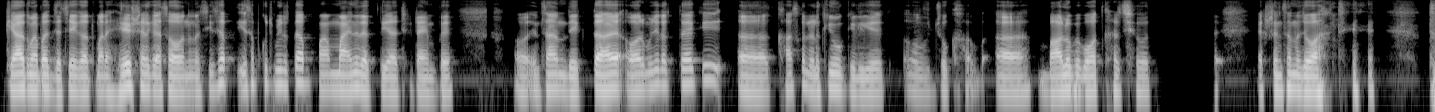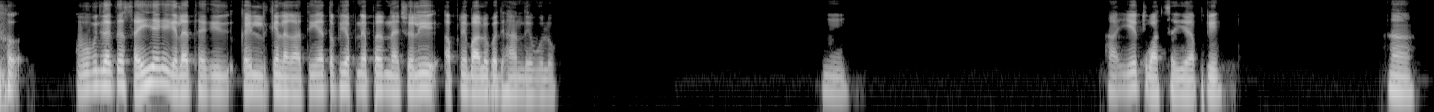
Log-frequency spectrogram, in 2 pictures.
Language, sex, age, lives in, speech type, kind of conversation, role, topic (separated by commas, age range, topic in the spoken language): Hindi, male, 20-24, India, conversation, podcast, host, बजट में रहते हुए आप अच्छा लुक कैसे बना सकते हैं?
